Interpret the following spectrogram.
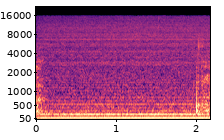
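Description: Steady hiss with a low, steady electrical hum: the background noise of the church's sound and recording system, heard between words.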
